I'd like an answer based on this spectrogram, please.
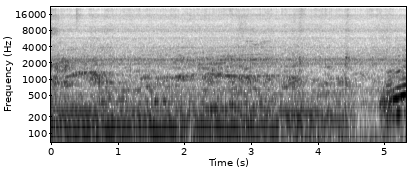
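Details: Cats fighting: faint, wavering yowls rise and fall over a steady low hum, ending in a sharper rising wail near the close.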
